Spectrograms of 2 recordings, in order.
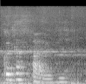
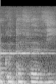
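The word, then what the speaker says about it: Costa-Gavras: D'ailleurs, si vous aimiez ce film, vous le prononceriez correctement. Et moi, voilà. Cota Favi. Et non pas Cota Favi, comme un titi.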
